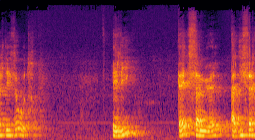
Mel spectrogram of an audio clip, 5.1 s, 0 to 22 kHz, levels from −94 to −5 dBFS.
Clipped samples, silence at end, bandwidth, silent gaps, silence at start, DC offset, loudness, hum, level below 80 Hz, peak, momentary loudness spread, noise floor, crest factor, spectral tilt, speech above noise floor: under 0.1%; 0 s; 16.5 kHz; none; 0 s; under 0.1%; -16 LUFS; none; -50 dBFS; 0 dBFS; 16 LU; -44 dBFS; 18 dB; -6 dB/octave; 29 dB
